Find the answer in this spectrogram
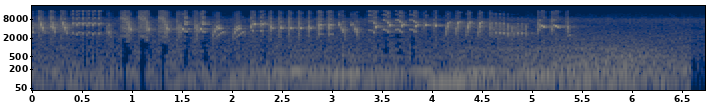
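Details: Red siskin, a small finch also called cardenalito, singing a long, rapid twittering song of high chirps and buzzy trills, with pulses repeated several times a second for about six seconds. A faint low hum runs underneath.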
